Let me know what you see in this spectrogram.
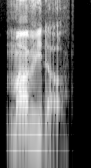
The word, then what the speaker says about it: Masvidal: And yes, it's pronounced Masvidal.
